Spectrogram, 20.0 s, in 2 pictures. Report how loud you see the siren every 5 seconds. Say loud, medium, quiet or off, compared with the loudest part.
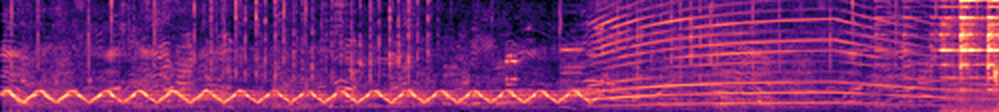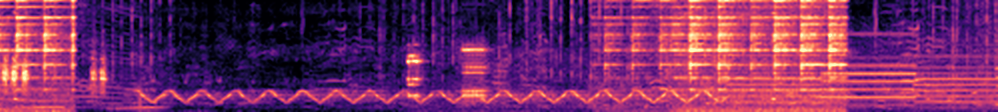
loud, loud, medium, loud.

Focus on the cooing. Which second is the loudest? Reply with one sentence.
The loudest moment of the cooing is at 10 seconds.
